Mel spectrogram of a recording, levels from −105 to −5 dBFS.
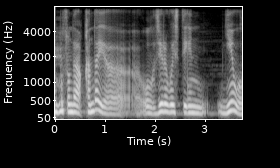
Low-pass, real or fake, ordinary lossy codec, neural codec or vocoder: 7.2 kHz; real; none; none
